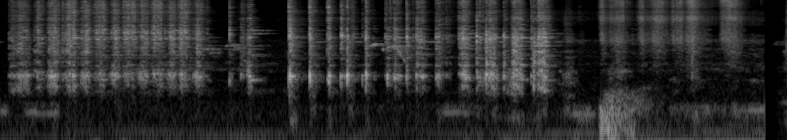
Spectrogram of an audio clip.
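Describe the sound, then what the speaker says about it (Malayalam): Brisk scratchy strokes of a broom sweeping a dusty floor during house cleaning, close and loud, coming in rapid bursts separated by short pauses. "ഞാൻ അവിടെ അടിച്ചു വാരി വൃത്തിയാക്കുന്നുണ്ട്"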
